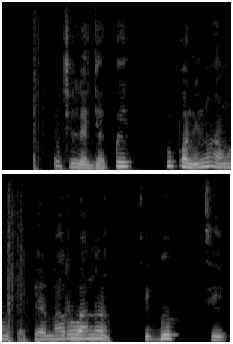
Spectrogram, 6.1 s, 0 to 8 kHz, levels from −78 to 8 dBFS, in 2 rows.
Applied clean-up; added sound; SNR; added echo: neural mask model RNNoise.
